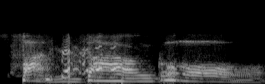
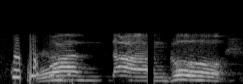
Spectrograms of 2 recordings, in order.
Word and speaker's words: Fandango: going to talk about Fandango, you have to make sure to say his name right, Dustin. It's Fandango. You have to do it like that. Deanna will do it. She'll show you. Oh. Fandango.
